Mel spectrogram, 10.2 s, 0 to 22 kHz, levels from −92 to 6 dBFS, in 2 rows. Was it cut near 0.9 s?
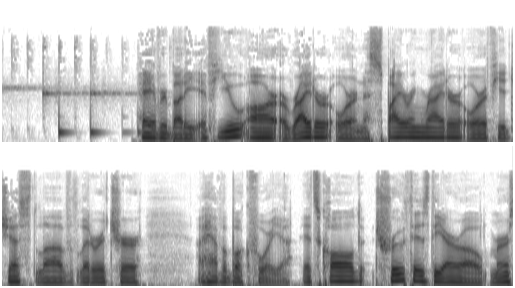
yes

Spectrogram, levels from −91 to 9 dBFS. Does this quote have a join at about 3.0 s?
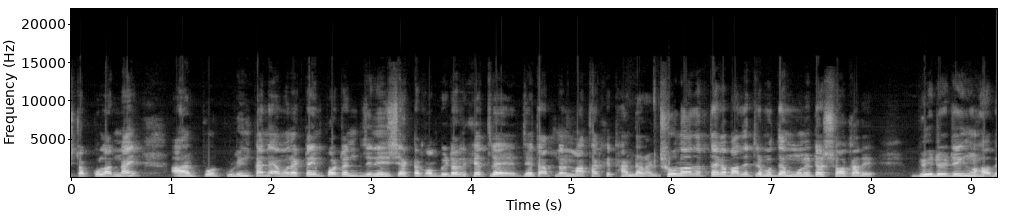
no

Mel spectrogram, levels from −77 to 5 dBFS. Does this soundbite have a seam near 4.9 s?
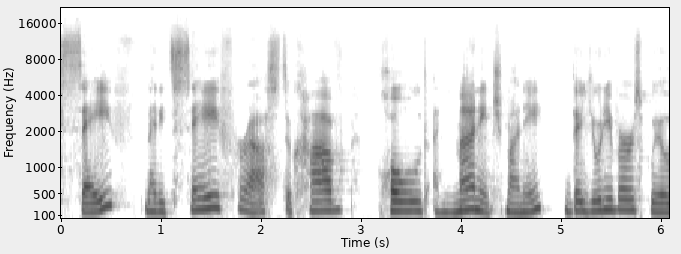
no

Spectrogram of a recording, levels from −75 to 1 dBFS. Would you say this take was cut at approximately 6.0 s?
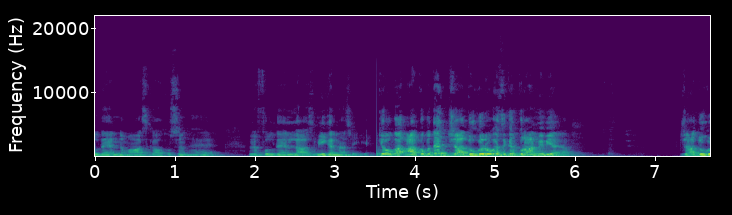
no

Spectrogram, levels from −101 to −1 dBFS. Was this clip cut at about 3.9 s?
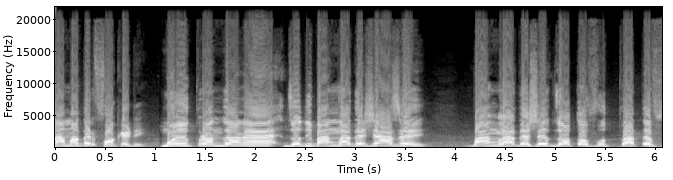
no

